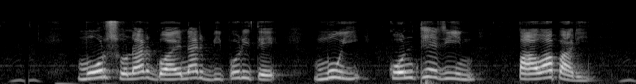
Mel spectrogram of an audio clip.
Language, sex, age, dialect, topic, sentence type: Bengali, female, 41-45, Rajbangshi, banking, statement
